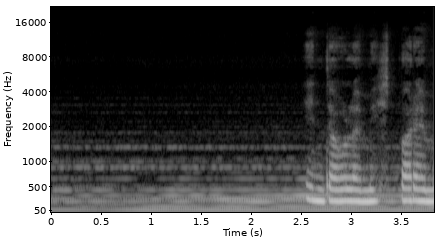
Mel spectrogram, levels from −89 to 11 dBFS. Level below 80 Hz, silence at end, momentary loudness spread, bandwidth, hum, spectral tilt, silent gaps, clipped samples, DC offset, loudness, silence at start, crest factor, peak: -38 dBFS; 0 s; 23 LU; 11 kHz; none; -8 dB/octave; none; under 0.1%; under 0.1%; -19 LUFS; 0 s; 14 dB; -6 dBFS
